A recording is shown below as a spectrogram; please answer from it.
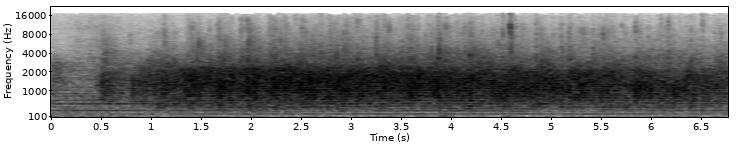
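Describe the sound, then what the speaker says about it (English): Audience in a conference ballroom breaks into applause at the end of a talk, starting softly then swelling into a steady, even wash of clapping that holds at moderate level, heard from a distance. "Hold for shameless applause."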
